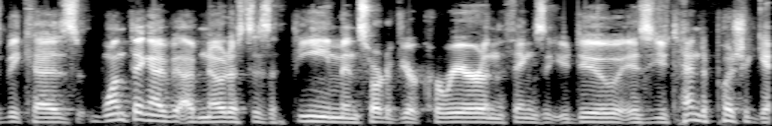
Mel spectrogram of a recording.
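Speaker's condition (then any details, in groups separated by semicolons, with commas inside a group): No condition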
